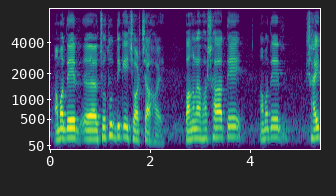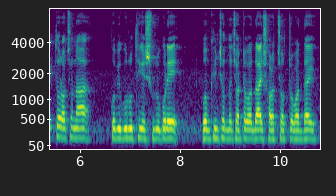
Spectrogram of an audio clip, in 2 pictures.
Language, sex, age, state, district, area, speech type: Bengali, male, 60+, West Bengal, Paschim Bardhaman, urban, spontaneous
